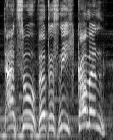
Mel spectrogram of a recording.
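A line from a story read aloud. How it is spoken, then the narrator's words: Sudden shout. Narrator (German): rief Rob irgendwer so plötzlich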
